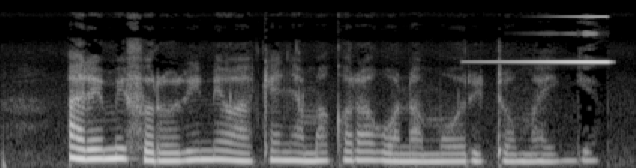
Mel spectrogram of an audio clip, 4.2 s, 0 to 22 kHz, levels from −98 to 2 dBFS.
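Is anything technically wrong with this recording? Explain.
Yes. From 3.08 s to 4.12 s, just after "makoragwo na", there is loudspeaker feedback squeal: a single tone at 4.8 kHz swells over about a second until it sits roughly 10 dB above the speech. A microphone is picking up the loudspeaker it drives, and at that frequency the loop gain exceeds one, so the tone feeds on itself. Unlike a steady interference whistle, it starts faint and keeps growing rather than appearing at full level.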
